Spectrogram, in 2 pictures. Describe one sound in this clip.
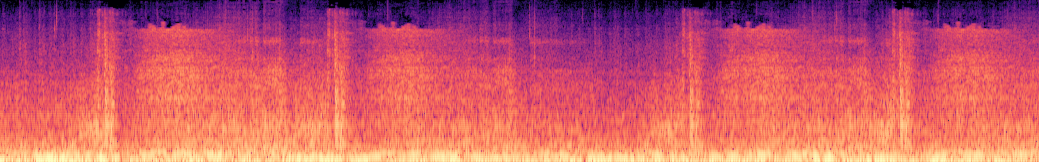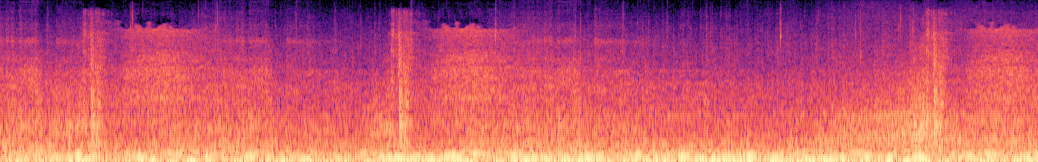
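Heavy metal levers clunk and swoosh as they are pulled.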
